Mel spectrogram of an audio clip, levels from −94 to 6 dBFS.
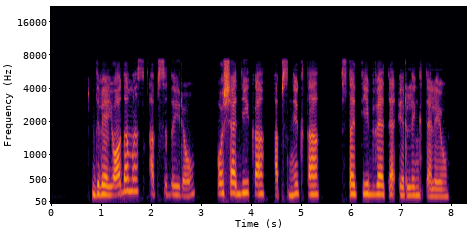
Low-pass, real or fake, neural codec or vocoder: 7.2 kHz; fake; codec, 16 kHz, 16 kbps, FunCodec, trained on LibriTTS, 50 frames a second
